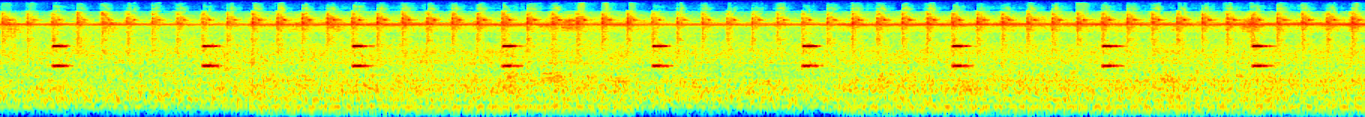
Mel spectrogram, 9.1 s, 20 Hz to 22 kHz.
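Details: Harmony ClearLift facial laser demo on a patient reporting no pain and no numbing cream: sharp, regular handpiece pulse clicks about once a second over faint room noise. About 500 pulses on forehead and chin, 1500 per cheek, neck treated too.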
